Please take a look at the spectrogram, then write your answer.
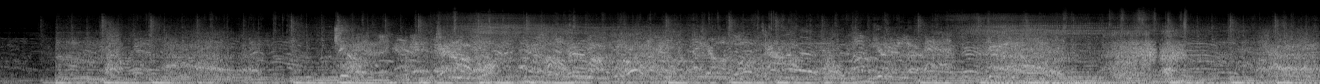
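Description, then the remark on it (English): A dense, frenzied crowd of betting men roars and shouts nonstop at a dog fight as White Fang pins a German Shepherd to the ground, many voices overlapping into a loud, agitated uproar that stays intense from start to finish, with sharp bursts of yelling rising above the din. “The crowd reaches a frenzy as White Fang pins the German Shepherd to the ground and kills it.”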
